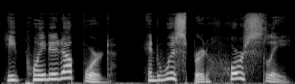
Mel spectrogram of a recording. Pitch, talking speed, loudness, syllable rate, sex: 185 Hz, 120 wpm, -19 LUFS, 4.6 syllables/s, male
